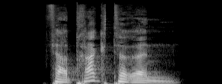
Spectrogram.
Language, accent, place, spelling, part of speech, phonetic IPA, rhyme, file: German, Germany, Berlin, vertrackteren, adjective, [fɛɐ̯ˈtʁaktəʁən], -aktəʁən, De-vertrackteren.ogg
- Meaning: inflection of vertrackt: 1. strong genitive masculine/neuter singular comparative degree 2. weak/mixed genitive/dative all-gender singular comparative degree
